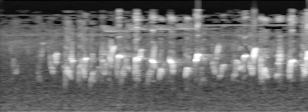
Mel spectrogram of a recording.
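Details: Bulbul calling to lure wild birds: a fast, continuous stream of bubbling, slurred whistles, repeated in quick rhythmic pulses, loud and bright throughout.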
